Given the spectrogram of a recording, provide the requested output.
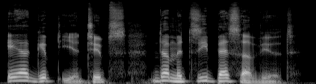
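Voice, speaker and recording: A man reading a scripted story for language learners, with careful, clearly separated phrasing. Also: mid-range voice, wildly swooping pitch, slow, dry recording, clean studio sound. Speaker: narrator of language-learning stories.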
